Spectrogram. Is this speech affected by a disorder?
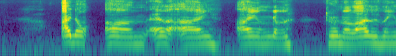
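Yes: cerebral palsy.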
